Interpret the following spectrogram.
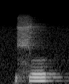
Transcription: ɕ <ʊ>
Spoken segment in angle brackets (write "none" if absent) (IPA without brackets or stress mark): ʊ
